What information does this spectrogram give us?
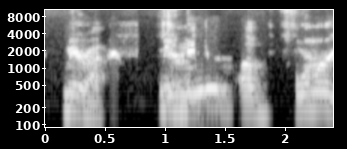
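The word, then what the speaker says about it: Mira Furlan: Is it Myra? Mira. Mira.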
